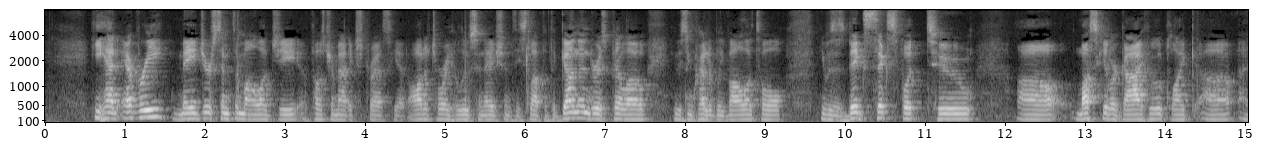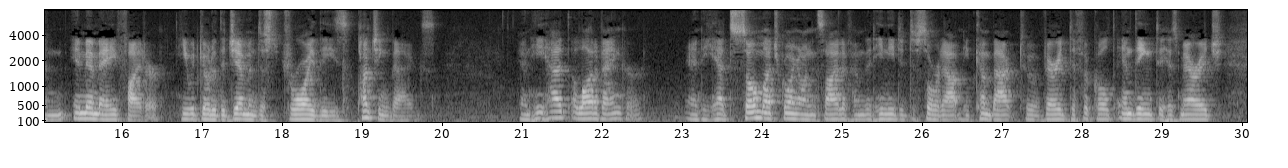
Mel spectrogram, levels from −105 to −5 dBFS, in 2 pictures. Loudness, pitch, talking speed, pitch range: -33 LUFS, 130 Hz, 175 wpm, 120-140 Hz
